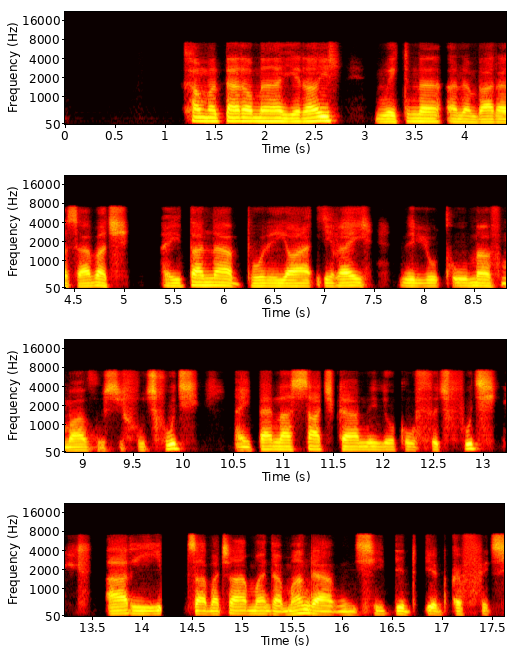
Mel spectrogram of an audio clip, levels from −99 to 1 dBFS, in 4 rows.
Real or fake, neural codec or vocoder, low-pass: fake; codec, 16 kHz, 0.5 kbps, FunCodec, trained on Chinese and English, 25 frames a second; 7.2 kHz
